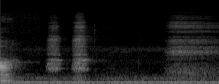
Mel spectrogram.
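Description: A man breathing in between sentences: two short breaths about half a second in, then a longer inhale near the end. A low steady hum runs underneath.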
